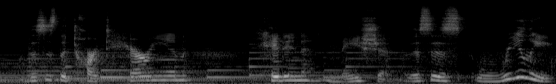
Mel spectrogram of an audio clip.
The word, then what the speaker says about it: Tartaria: So the theory is that there is a land called Tartaria, also known as Tartarian. Tartai is another way it's pronounced sometimes, but more I call it Tartaria because it sounds cooler.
